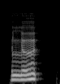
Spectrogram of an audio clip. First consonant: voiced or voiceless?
voiced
